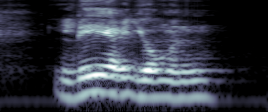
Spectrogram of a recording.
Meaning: a male apprentice, notably a junior apprentice
- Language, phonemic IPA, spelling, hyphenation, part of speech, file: Dutch, /ˈleːrˌjɔ.ŋə(n)/, leerjongen, leer‧jon‧gen, noun, Nl-leerjongen.ogg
